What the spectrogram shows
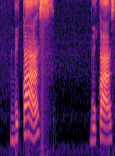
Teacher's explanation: the emphasis is on the second syllable that means open.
